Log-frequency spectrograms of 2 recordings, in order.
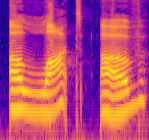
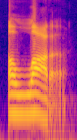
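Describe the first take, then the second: First: The word 'of' is pronounced in full. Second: The word 'of' is reduced to 'uh'.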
